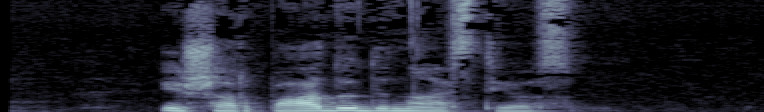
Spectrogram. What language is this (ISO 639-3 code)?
lit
